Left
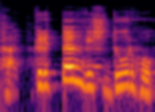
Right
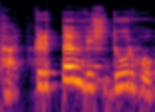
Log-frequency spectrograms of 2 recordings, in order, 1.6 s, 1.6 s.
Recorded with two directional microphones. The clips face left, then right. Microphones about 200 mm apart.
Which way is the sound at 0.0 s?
30° left (ahead or behind).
